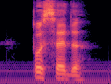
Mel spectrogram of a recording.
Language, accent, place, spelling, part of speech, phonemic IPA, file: French, France, Lyon, possède, verb, /pɔ.sɛd/, LL-Q150 (fra)-possède.wav
- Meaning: inflection of posséder: 1. first/third-person singular present indicative/subjunctive 2. second-person singular imperative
